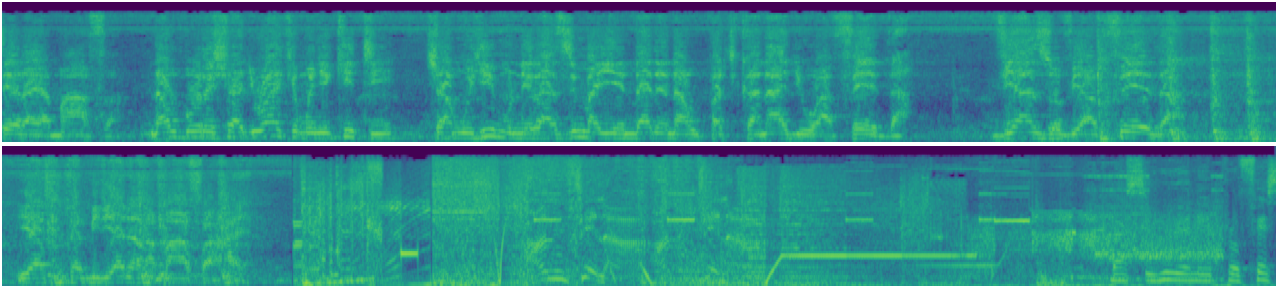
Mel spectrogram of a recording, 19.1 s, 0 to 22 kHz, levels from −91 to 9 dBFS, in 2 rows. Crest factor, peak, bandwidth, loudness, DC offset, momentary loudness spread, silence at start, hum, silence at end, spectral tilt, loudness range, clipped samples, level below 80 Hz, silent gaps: 14 dB; 0 dBFS; 16 kHz; -13 LUFS; under 0.1%; 6 LU; 0 s; none; 0 s; -2 dB/octave; 3 LU; under 0.1%; -36 dBFS; none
